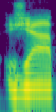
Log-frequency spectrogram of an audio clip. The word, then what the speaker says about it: Diop: The last name is officially pronounced Jop, but he said, hey, a lot of people say Diop, just like Bobby Marks said in the interview. He's accepted that, but the official pronunciation is Keita Bates-Diop.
